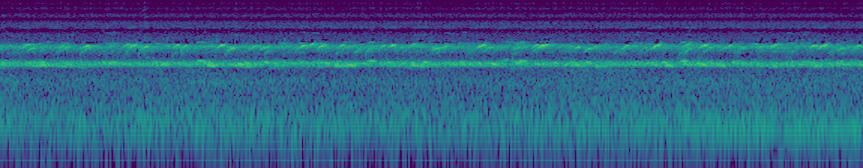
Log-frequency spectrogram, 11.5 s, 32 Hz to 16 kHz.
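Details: Coqui frogs in full night chorus near the Fissure 8 eruption, Hawaii Island, June 27, 2018; dense overlapping chirps with quick upward sweeps sustain a constant, two-toned high drone.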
